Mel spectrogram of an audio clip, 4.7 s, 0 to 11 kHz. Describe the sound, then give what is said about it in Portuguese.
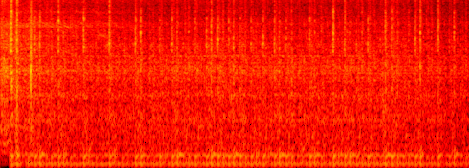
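A voice imitates an engine with the mouth, as for someone speeding down a steep street in a wheelchair at over 100 km per hour: a steady, low rumbling drone with a sputtering texture, holding at an even loudness for several seconds with no talking. “Desceu de braços abertos, sentindo aquele vento na cara, e fazia com a boca aquele barulho de motor.”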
